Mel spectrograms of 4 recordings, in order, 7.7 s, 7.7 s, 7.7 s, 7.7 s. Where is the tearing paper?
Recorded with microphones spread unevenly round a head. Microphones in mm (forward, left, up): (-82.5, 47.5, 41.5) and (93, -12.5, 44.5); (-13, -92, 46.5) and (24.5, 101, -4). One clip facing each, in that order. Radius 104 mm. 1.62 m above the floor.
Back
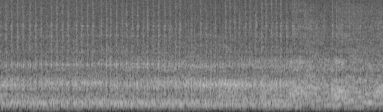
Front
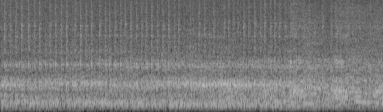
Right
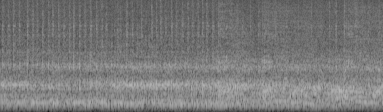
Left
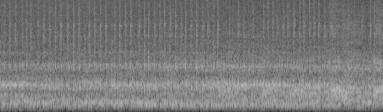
No tearing paper in this recording.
